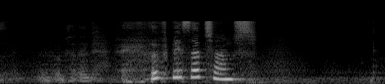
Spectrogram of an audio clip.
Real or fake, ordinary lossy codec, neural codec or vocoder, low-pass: fake; none; codec, 16 kHz, 0.5 kbps, FunCodec, trained on LibriTTS, 25 frames a second; none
